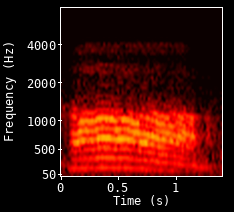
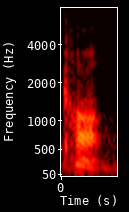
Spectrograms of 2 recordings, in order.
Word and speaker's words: calm: opening is too small we need to pronounce our number five vowels with much larger openings for a big round ah sound father calm car or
